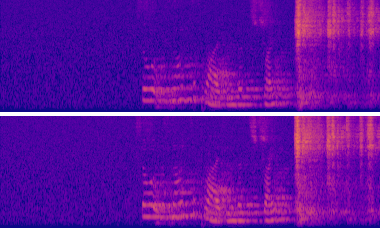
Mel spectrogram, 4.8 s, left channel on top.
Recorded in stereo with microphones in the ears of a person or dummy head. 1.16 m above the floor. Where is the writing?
85° right, 6.5 m.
